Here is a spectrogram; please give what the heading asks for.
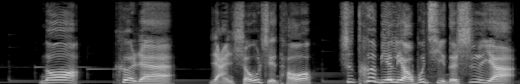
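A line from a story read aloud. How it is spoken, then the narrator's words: Sly smiling fox. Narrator (Chinese): 狐狸眯然一笑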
